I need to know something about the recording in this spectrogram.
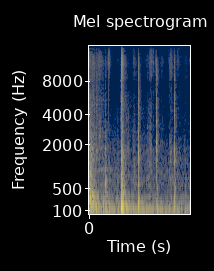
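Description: A small basketball thumping on a hard patio: about five bounces, the first two loudest, the rest softer and coming closer together.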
